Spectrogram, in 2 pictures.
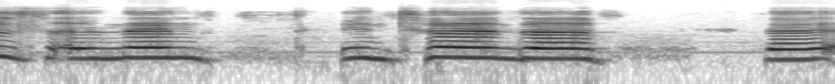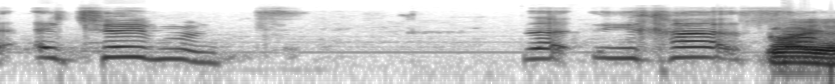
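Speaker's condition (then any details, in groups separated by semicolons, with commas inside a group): Cerebral palsy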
